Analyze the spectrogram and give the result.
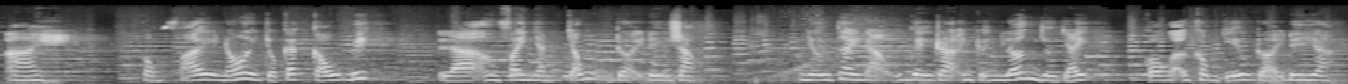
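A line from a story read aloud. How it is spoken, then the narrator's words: Sighing mutter. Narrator (Vietnamese): Ngô Tam Thúc thở dài, tựa hồ lẩm bẩm nói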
